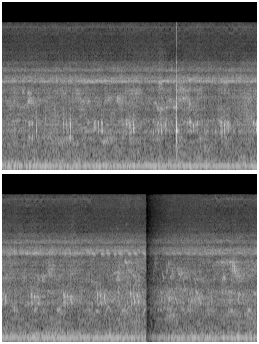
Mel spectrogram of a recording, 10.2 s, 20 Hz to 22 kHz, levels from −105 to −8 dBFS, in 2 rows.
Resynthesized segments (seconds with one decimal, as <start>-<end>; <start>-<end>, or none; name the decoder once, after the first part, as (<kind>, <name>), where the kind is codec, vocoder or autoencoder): 0.0-6.9 (codec, SNAC); 9.1-10.2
